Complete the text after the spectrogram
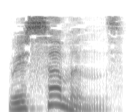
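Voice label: "resummons", English, British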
